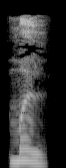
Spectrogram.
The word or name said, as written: ಮಾಲು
